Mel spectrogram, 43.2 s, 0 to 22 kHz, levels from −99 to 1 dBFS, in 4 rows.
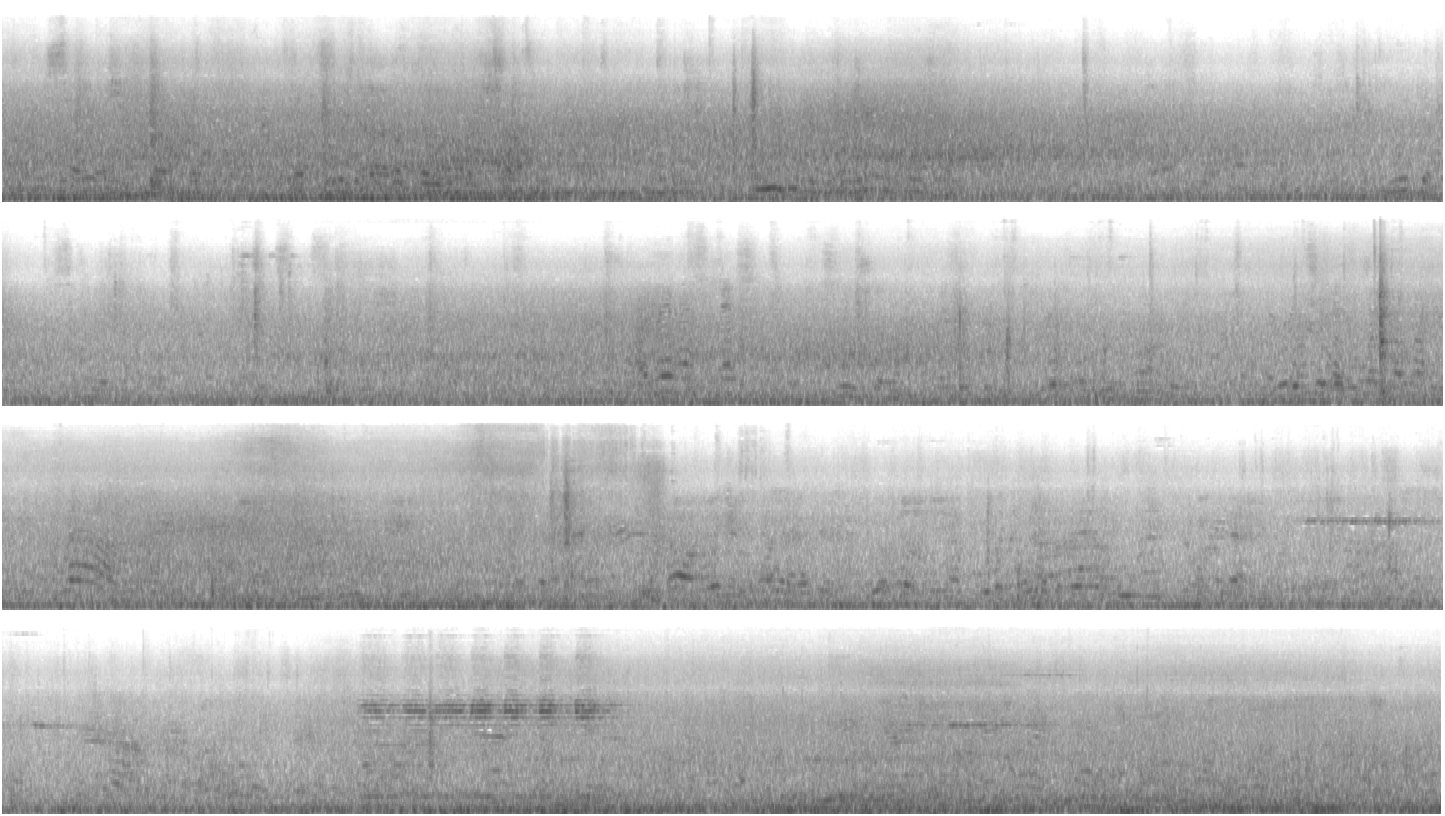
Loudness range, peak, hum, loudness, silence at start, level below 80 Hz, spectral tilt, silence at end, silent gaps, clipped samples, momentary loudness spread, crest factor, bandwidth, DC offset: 7 LU; -16 dBFS; none; -40 LUFS; 0 s; -50 dBFS; -5 dB/octave; 0 s; none; under 0.1%; 8 LU; 24 dB; 16.5 kHz; under 0.1%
